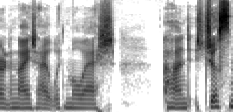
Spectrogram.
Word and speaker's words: Moët: It's pronounced Moët, by the way. That's the night I learned how to pronounce Moët. To be fair, it did teach me that life lesson.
